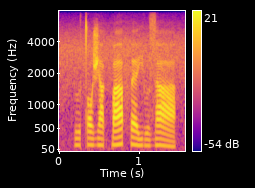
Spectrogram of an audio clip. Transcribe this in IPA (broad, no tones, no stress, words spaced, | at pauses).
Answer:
ɯtɔʒak͡pa fɛjɯza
